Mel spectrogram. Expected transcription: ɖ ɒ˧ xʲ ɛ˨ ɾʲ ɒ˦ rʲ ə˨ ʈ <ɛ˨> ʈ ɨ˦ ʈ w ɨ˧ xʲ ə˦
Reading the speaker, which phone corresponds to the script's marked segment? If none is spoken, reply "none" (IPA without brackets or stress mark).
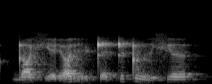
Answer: ɛ˦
